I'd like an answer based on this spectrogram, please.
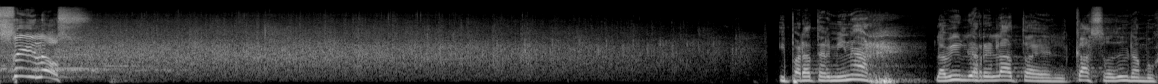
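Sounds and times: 
audience applause: 0.0 - 7.7
speech: 0.1 - 1.3, 7.8 - 11.5.

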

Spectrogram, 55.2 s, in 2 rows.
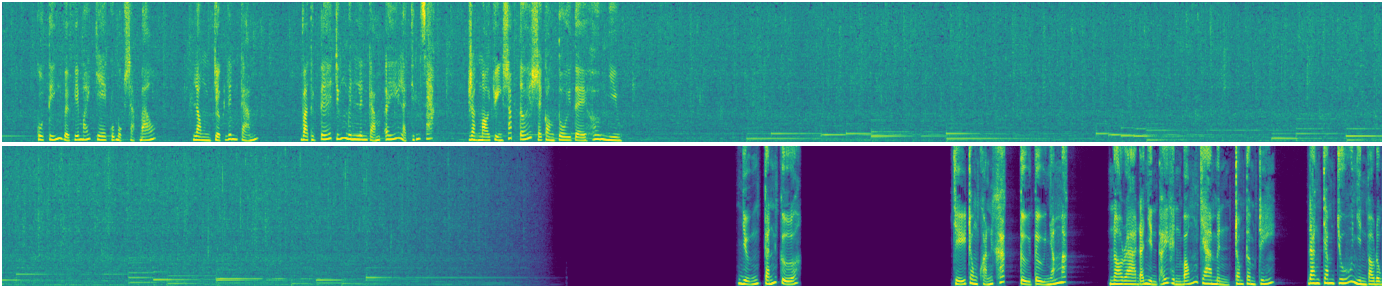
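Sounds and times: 
rain falling: 0.0 - 38.4
speech: 0.7 - 3.2, 3.8 - 5.2, 6.0 - 8.7, 9.3 - 12.5, 42.4 - 43.6, 46.6 - 49.0, 49.8 - 53.1, 53.7 - 55.1.

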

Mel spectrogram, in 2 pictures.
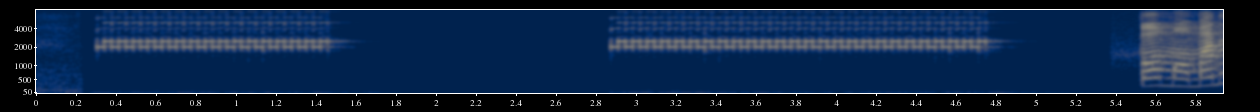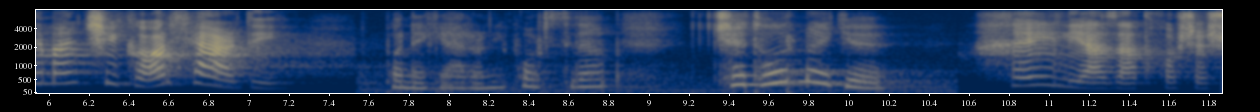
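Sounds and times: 
electronic telephone ringing: 0.3 - 1.5, 2.9 - 4.8
speech: 5.6 - 11.8.

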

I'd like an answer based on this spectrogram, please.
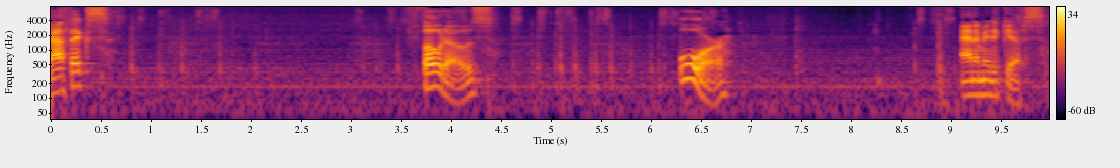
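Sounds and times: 
speech: 0.0 - 0.6, 3.7 - 4.5, 6.3 - 6.9, 8.9 - 9.9
pen strokes handwriting on paper: 0.4 - 2.0, 3.0 - 3.8, 4.4 - 6.7, 8.6 - 9.2.

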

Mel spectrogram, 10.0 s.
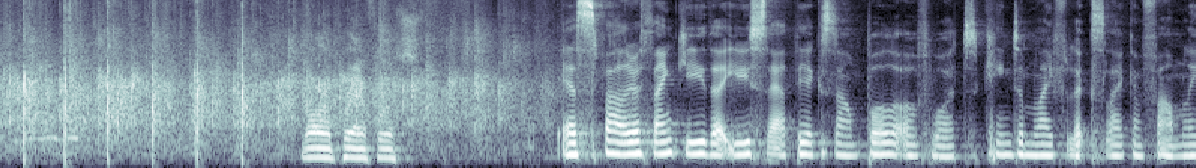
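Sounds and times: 
audience applause: 0.0 - 4.8
speech: 2.5 - 3.6, 4.7 - 9.9.

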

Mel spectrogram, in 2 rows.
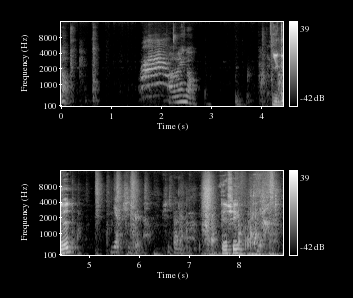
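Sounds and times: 
cat meowing behind a closed door: 1.5 - 2.3, 7.0 - 7.2
speech: 2.2 - 4.8, 5.5 - 8.7.

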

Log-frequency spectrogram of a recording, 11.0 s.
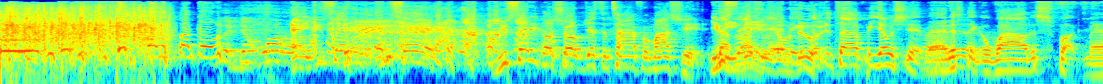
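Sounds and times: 
group of people clapping: 0.0 - 1.9
laughter: 0.2 - 5.9
speech: 4.0 - 11.0.

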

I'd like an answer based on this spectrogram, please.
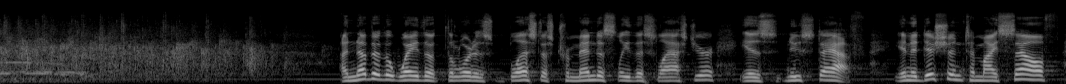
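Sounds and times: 
audience applause: 0.0 - 2.9
speech: 3.4 - 10.6.

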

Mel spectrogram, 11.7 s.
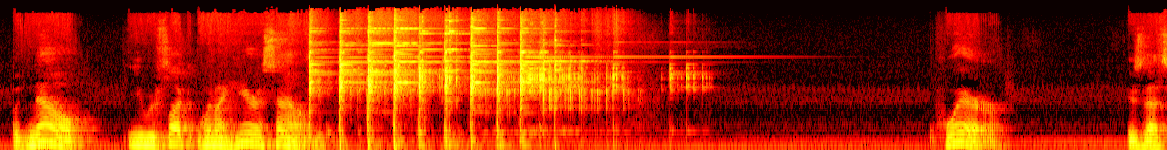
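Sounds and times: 
speech: 0.1 - 3.4, 9.5 - 10.1, 11.3 - 11.6
Japanese horse bells jingling: 3.1 - 7.1.

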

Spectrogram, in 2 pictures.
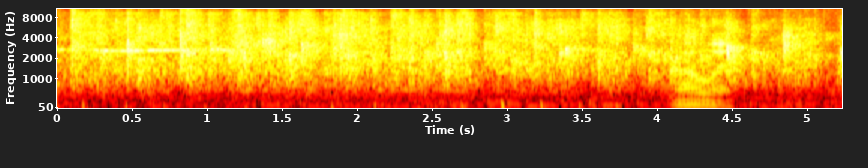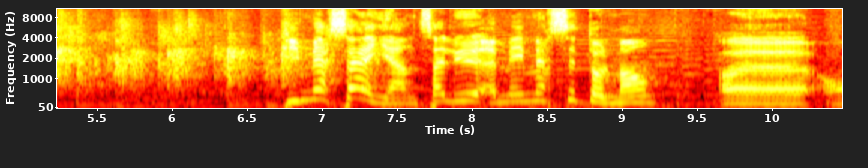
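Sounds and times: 
round of applause: 0.0 - 7.4
speech: 4.1 - 4.6, 6.8 - 10.4.

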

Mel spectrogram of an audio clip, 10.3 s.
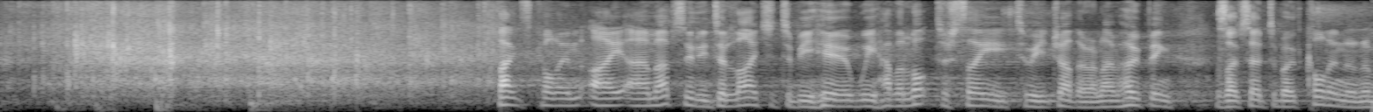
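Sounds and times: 
audience applause welcoming a speaker: 0.0 - 4.4
speech: 3.7 - 10.2.

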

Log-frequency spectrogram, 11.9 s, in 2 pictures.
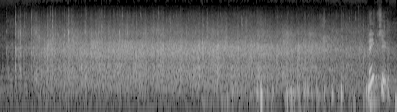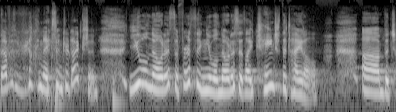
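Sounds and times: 
audience applause welcoming a speaker at a talk on health and climate change: 0.0 - 6.7
laughter: 0.5 - 7.0
speech: 5.5 - 11.8.

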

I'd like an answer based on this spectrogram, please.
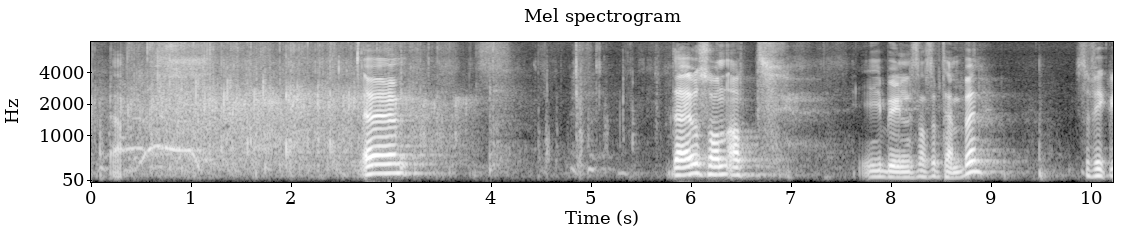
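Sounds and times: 
audience applause: 0.0 - 4.2
speech: 2.7 - 3.3, 5.8 - 6.9, 7.8 - 9.1, 9.9 - 10.2.

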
